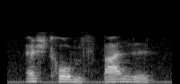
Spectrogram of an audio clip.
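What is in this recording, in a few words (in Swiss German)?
"strumpfbandel", Bas Rhin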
